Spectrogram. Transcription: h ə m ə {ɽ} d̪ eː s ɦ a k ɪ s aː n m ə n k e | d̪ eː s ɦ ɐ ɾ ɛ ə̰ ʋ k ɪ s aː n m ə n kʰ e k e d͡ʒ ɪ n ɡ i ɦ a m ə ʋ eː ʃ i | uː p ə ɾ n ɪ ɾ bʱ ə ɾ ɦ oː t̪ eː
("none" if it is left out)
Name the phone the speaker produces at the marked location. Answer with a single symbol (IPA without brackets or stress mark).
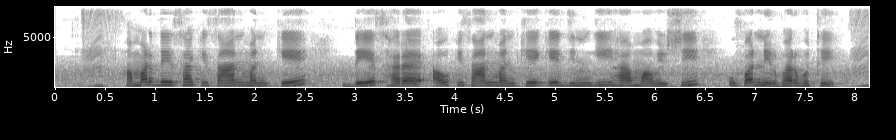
ɾ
